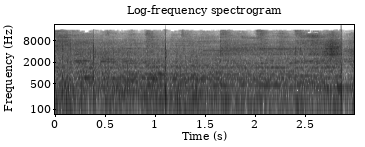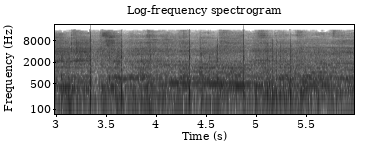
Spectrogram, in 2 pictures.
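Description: Fireworks salute bursting overhead, several sharp bangs and crackles, over loud music playing throughout.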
